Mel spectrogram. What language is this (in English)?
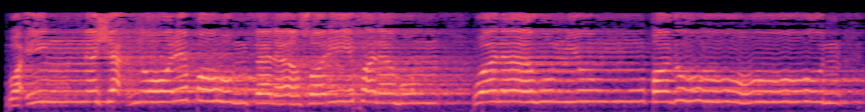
Arabic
